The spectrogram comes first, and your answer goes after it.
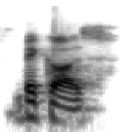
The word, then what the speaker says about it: because: There is one more that I found with you, and it is about the O sound. It is actually aw, because. Okay, say because.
